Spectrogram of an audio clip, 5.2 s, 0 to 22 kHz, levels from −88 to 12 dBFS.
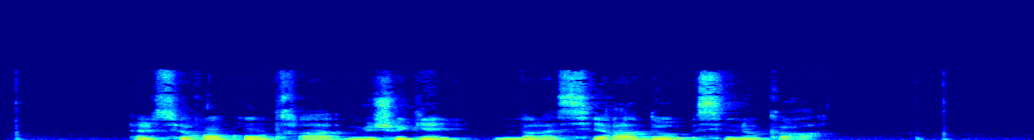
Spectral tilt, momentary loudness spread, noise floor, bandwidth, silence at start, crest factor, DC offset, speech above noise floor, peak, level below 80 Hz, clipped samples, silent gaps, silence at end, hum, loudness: -5.5 dB/octave; 9 LU; -75 dBFS; 11.5 kHz; 0.1 s; 20 dB; under 0.1%; 39 dB; -18 dBFS; -66 dBFS; under 0.1%; none; 0.4 s; none; -37 LUFS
